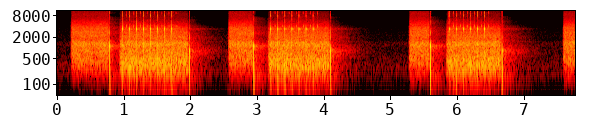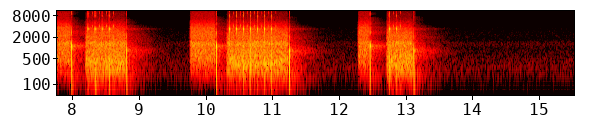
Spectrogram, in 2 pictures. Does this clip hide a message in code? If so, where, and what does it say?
Yes: pulse dialling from 0.2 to 13.1 s, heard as a rotary dial, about 10 pulses a second. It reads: 8 7 6 4 7 2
